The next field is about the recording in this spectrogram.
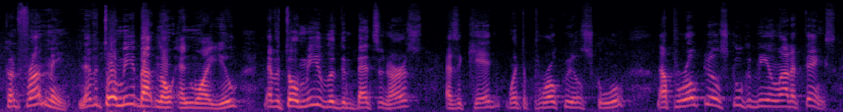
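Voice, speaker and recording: A middle-aged man talking unscripted to the camera in an emphatic, repetitive, halting way as he rebuts claims. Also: high-pitched, lively intonation, rough recording. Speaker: interview commentator debunking someone's claims.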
